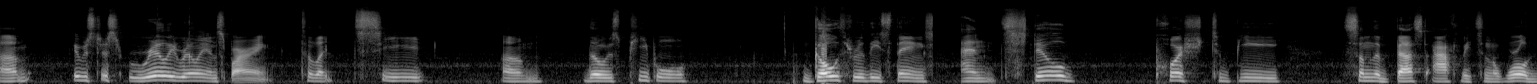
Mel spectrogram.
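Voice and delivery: voice catching, choked up with emotion. Talking about athletes who overcame severe injuries, getting choked up. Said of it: "I'm getting a little choked up here".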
